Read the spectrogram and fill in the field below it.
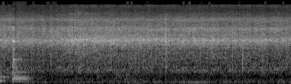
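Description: Potatoes, peas and chopped tomato frying in oil for a Bengali shol fish curry, a steady loud sizzle and hiss running throughout with no talking.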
